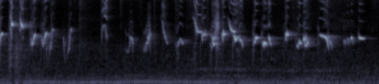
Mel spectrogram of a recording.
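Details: Varied, energetic song of a greater green leafbird, known locally as cucak hijau: rapid chattering and squeaky notes mixed with slurred whistles, delivered in quick bursts without a break.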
